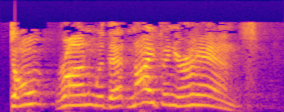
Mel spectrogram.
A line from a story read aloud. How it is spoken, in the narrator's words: she shouted halfway across the base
